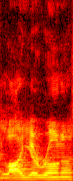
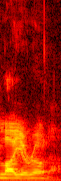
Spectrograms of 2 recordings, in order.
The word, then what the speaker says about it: La Llorona: pronouncing her name right, La Llorona, so double L, so it makes Y sound or something. Correct me if I'm wrong. Maybe I heard it's also probably be a CH sound, but I'm pronouncing it La Llorona.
